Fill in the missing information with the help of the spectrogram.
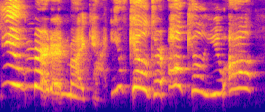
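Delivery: very high, loud raging threats; furious screaming. Acted. Filch raging at Harry.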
